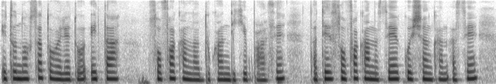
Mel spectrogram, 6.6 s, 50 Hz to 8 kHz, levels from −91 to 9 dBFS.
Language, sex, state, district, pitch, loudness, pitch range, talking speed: Nagamese, female, Nagaland, Kohima, 235 Hz, -14 LUFS, 220-245 Hz, 190 wpm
